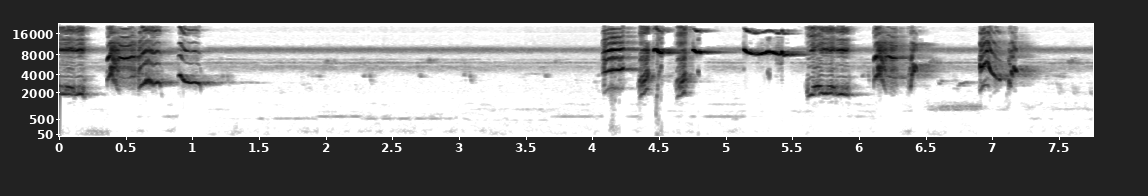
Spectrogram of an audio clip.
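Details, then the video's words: Orange-headed thrush singing, a lure for captive birds that are silent or reluctant to sing. Scratchy twittering and chirps open the clip, then a quiet gap, then a lively run of varied chirps, trills and a thin high whistle. "Pancingan burung anis merah macet dan malas bunyi"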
